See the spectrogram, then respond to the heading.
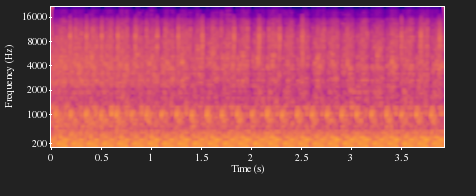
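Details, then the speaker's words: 1999 Audi A6 Avant Quattro at Copart, enhanced mechanical damage, AC on: steady idle with regular stumble about three times a second; starting to misfire, owner suspects plugs, plug wires or coil, not confirmed. "feels like it's starting to misfire a little bit it's at zero dollars"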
